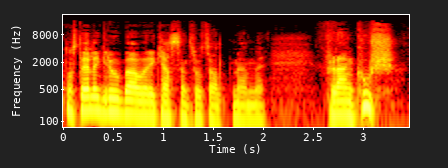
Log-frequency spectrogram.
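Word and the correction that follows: Francouz: han, eller Franchos tror jag man ska. Man ska uttala det som en fransos helt enkelt.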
